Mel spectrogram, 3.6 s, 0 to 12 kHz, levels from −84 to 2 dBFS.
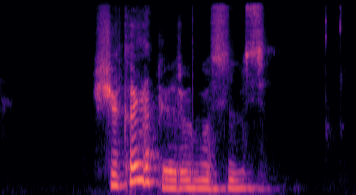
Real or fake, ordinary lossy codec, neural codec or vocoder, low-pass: fake; AAC, 48 kbps; codec, 24 kHz, 1 kbps, SNAC; 10.8 kHz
